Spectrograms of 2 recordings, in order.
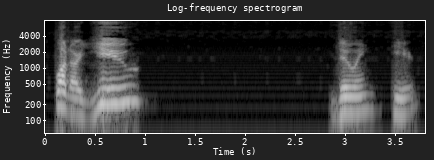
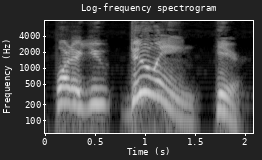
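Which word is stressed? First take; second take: here; doing. First: The stress is on "here". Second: The stress is on "doing".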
